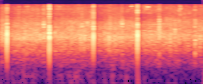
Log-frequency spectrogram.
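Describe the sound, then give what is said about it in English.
Audience applause at a church service: a steady, bright wash of many hands clapping, with a few sharper claps standing out at an even pace. “Come on, give him a hand.”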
